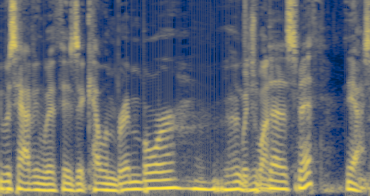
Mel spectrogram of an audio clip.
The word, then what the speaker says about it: Celebrimbor: conversations that he was having with, is it Celebrimbor? Which one? The Smith? Yes. The Elven Smith? Yes, that's Celebrimbor. How's that pronounced? Celebrimbor.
